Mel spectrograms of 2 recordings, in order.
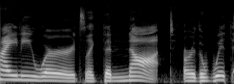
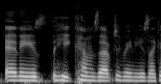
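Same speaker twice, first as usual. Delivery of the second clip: normal talking voice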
